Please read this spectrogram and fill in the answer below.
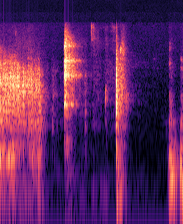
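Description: Handling noise as a computer's power cord is plugged in: a short rustle at the start, then a brief scrape and a sharp knock about a second and a half in.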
